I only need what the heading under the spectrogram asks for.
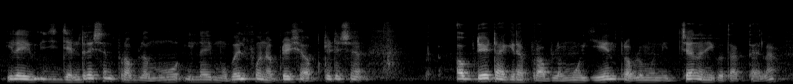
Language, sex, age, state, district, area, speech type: Kannada, male, 30-45, Karnataka, Chikkaballapur, urban, spontaneous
